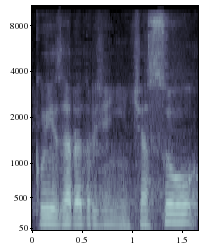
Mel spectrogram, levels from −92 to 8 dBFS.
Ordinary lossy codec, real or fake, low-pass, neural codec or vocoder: AAC, 32 kbps; real; 9.9 kHz; none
